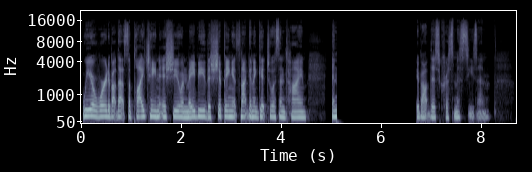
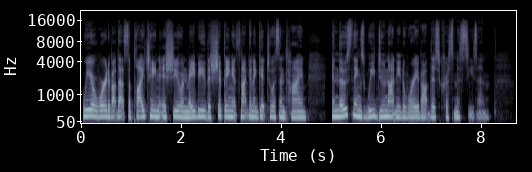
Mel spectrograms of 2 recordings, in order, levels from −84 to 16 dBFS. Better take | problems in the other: second | audio cutting out; at 5 s for 1.5 s

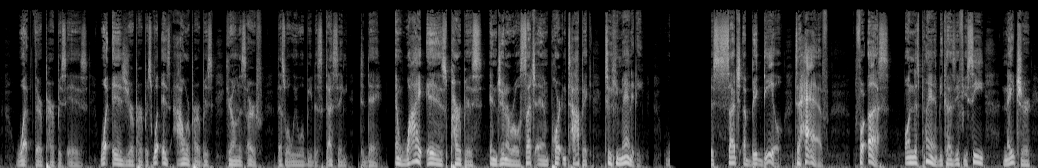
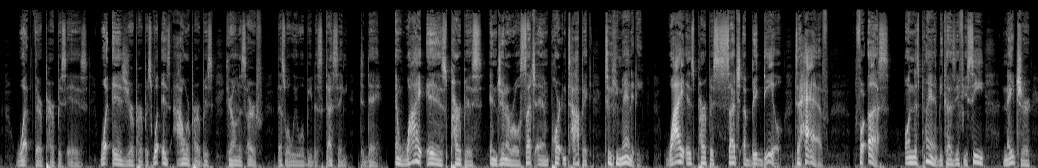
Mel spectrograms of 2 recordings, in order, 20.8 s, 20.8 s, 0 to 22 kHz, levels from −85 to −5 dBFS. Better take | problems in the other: second | audio cutting out; at 13 s for 1 s

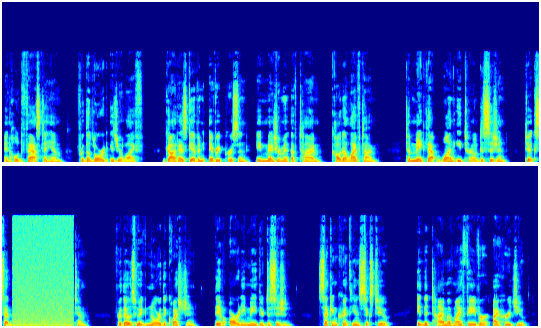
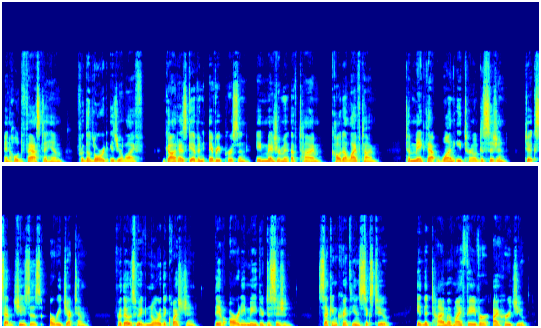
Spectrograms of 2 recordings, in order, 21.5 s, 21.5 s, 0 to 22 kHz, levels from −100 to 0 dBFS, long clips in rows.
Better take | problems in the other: second | audio cutting out; filled with static; at 11 s for 1 s

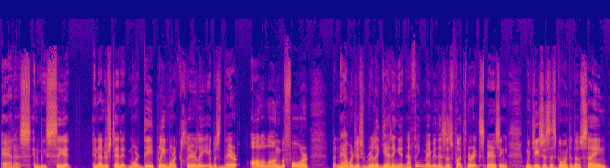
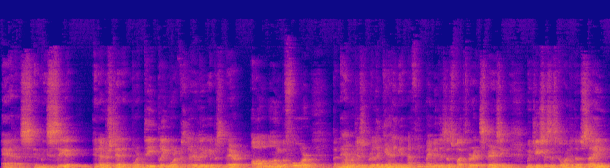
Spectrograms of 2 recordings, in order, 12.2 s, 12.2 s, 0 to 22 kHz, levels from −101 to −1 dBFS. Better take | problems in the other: first | off-mic speech; far // room echo; noticeable; dies away in 0.9 s

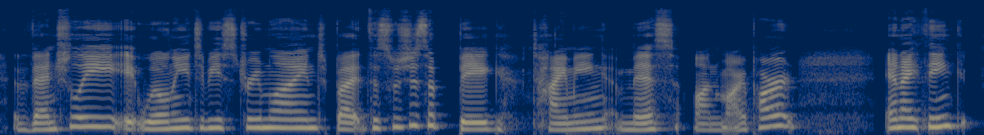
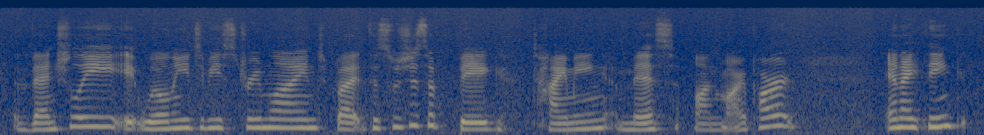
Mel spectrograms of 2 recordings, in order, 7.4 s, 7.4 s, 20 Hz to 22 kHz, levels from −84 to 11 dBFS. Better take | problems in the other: first | hiss; noticeable; throughout; 15 dB below the speech

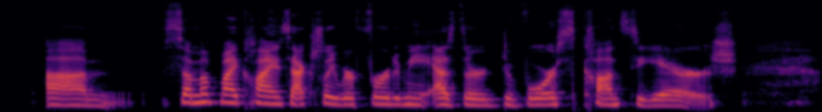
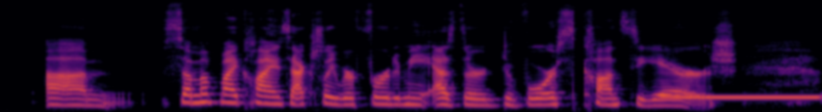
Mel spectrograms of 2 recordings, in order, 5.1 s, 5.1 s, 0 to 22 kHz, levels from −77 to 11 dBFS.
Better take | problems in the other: first | phone ringing; noticeable; from 4 s on; peak 4 dB below the speech

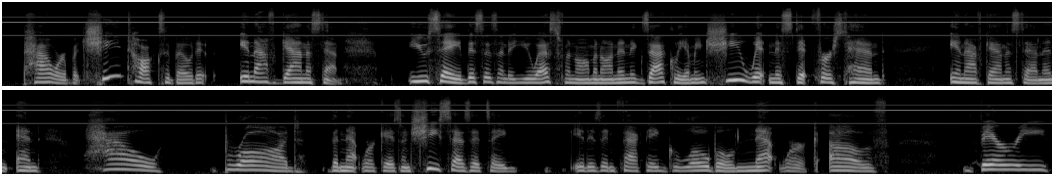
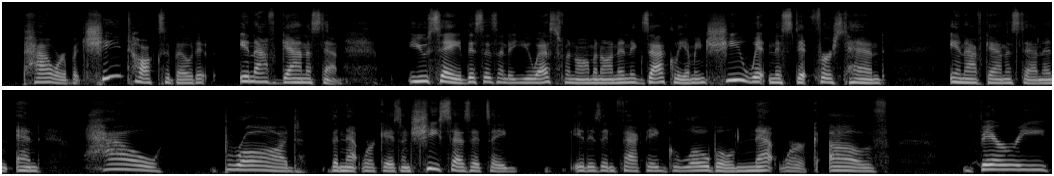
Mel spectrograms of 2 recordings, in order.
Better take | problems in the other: second | high-pitched whine; loud; throughout; 8 kHz, 7 dB below the speech

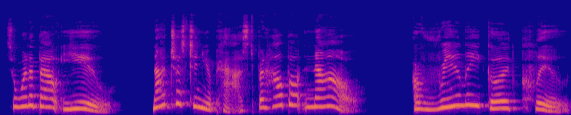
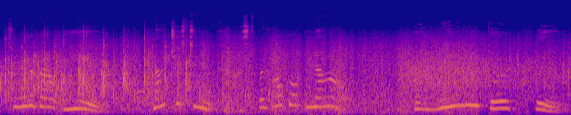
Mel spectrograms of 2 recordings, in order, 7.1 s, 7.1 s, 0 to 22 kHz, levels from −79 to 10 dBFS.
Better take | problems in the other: first | crowd noise; very loud; throughout; as loud as the speech

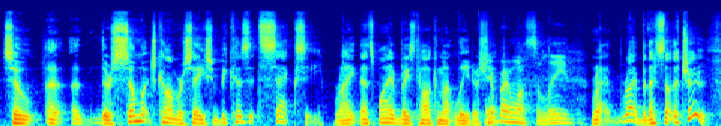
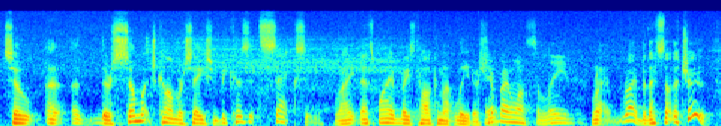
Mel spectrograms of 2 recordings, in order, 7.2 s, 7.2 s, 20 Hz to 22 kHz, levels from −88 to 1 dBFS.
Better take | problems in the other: first | hiss; noticeable; throughout; 15 dB below the speech

